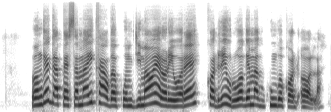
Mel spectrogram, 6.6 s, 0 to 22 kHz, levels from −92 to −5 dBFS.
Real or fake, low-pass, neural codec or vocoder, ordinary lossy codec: fake; 19.8 kHz; autoencoder, 48 kHz, 32 numbers a frame, DAC-VAE, trained on Japanese speech; none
